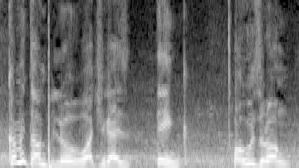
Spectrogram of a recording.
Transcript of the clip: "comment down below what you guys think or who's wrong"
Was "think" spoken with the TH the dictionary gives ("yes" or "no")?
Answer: no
